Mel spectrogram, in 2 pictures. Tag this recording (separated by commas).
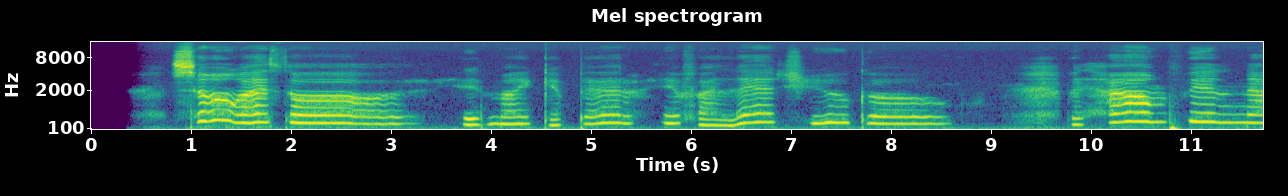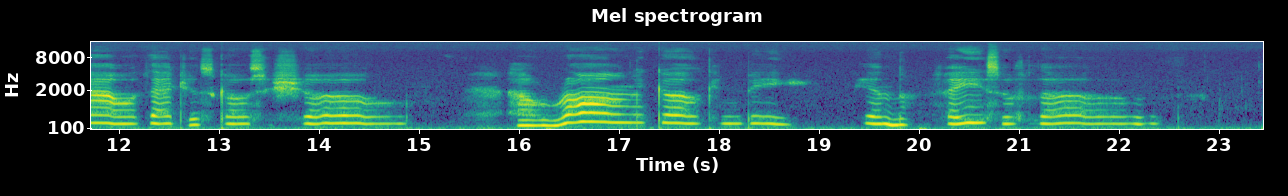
Female singing, Singing, Human voice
